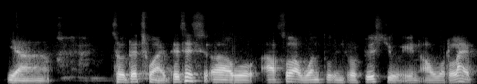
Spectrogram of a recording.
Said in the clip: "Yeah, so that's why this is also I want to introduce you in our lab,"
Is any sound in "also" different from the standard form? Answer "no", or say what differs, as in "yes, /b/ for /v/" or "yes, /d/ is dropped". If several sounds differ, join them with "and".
no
